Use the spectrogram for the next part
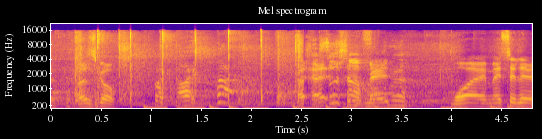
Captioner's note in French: applaudissements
